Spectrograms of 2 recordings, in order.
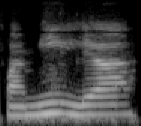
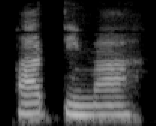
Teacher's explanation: Un contacto de los dos labios, ¿verdad? Es más bilabial que labio dental.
